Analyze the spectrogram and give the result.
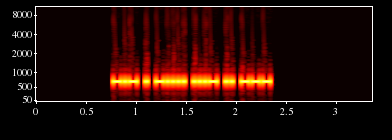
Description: Morse code, heard as a keyed tone, about 44 wpm, 700 Hz. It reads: KE6VIO
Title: USA Call Signs - 6 Characters - 45wpm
